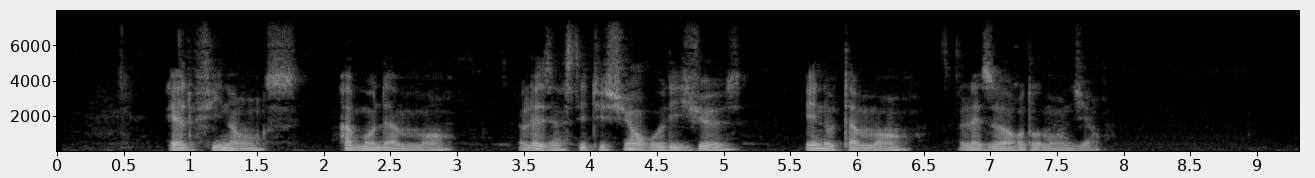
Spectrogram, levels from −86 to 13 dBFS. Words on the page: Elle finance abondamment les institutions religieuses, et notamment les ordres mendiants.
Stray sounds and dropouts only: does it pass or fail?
pass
